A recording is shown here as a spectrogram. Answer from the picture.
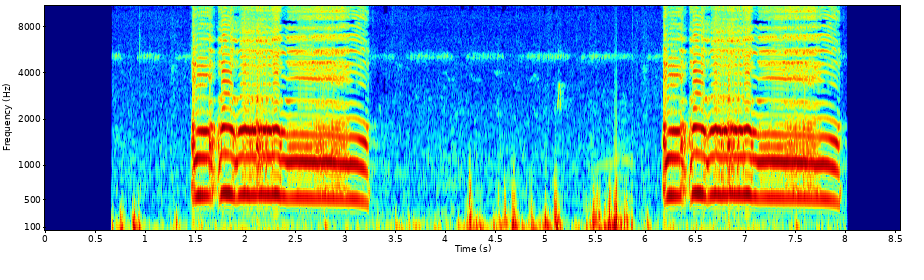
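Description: A rooster crowing twice, each crow loud and almost two seconds long, trailing down in pitch at the end. Soft low knocks and rustling come between the crows.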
